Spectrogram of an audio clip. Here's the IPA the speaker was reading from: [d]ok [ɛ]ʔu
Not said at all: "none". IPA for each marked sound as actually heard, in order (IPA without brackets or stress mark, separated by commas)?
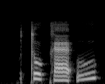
t, æ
